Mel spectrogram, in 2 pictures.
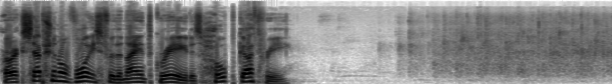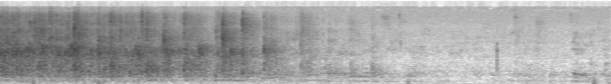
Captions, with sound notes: Our exceptional voice for the ninth grade is Hope Guthrie. (audience applauds)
